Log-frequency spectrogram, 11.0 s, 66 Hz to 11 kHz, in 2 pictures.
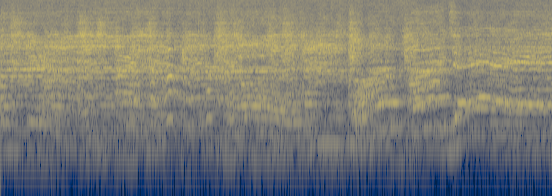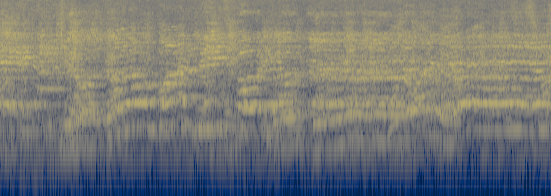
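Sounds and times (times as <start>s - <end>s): group singing along: 0.0s - 11.0s
woman singing into microphone: 3.5s - 11.0s.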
